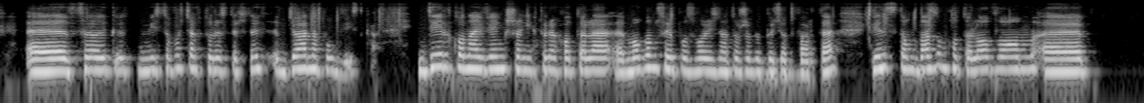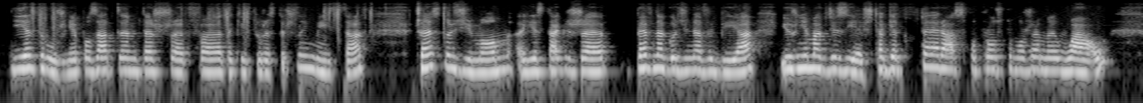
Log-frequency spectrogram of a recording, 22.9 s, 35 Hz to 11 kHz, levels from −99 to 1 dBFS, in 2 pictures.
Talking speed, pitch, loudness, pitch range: 135 wpm, 215 Hz, -22 LUFS, 205-235 Hz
